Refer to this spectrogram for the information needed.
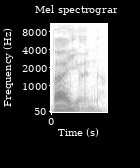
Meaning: Bayonne (a city and commune of Pyrénées-Atlantiques department, Nouvelle-Aquitaine, France)
- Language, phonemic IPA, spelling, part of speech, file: French, /ba.jɔn/, Bayonne, proper noun, Fr-Bayonne.ogg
